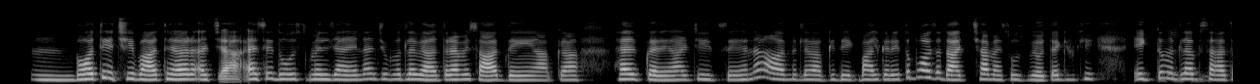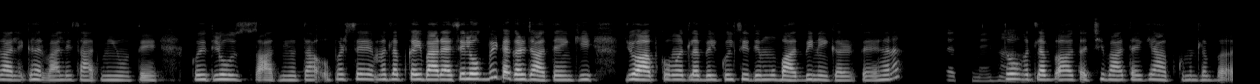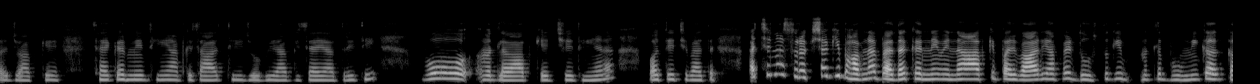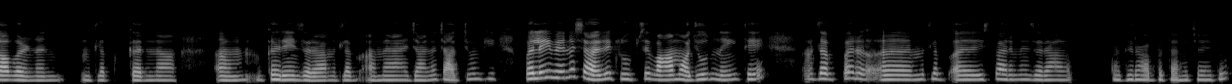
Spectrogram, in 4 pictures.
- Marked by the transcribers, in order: in English: "हेल्प"; in English: "क्योंकि"; in English: "क्लोज़"
- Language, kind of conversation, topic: Hindi, podcast, किसने आपको विदेश में सबसे सुरक्षित महसूस कराया?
